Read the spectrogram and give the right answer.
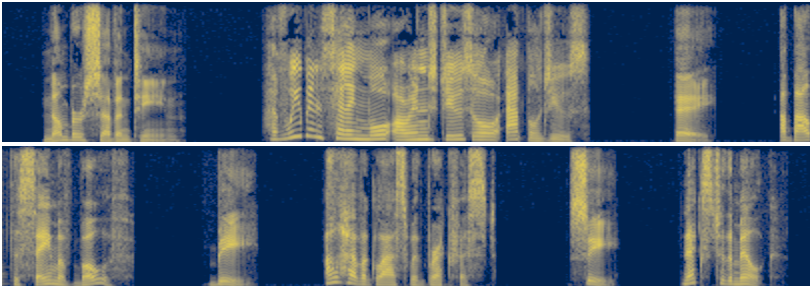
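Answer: A: About the same of both.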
